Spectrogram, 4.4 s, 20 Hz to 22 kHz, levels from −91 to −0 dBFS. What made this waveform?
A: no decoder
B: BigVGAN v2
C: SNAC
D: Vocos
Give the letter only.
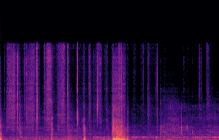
C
